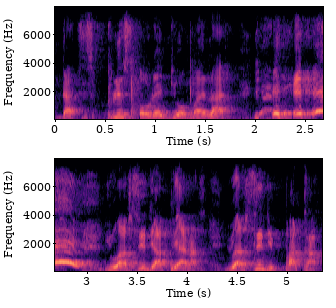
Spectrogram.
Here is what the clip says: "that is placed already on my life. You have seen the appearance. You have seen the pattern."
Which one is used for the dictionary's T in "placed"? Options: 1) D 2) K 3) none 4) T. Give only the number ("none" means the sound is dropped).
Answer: 3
